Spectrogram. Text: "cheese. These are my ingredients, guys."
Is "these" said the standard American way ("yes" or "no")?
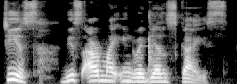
no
